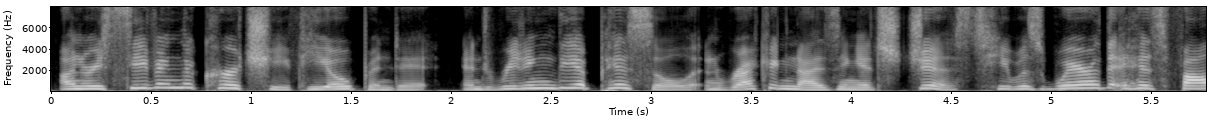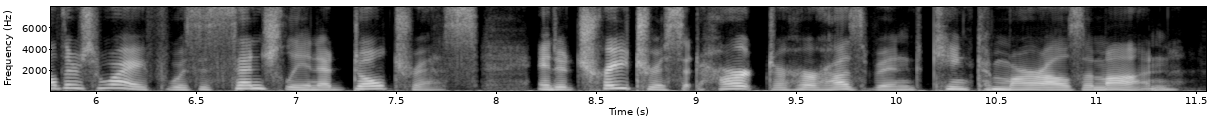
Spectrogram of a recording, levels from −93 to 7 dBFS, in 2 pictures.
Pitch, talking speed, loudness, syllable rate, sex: 230 Hz, 195 wpm, -19 LUFS, 5.5 syllables/s, female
